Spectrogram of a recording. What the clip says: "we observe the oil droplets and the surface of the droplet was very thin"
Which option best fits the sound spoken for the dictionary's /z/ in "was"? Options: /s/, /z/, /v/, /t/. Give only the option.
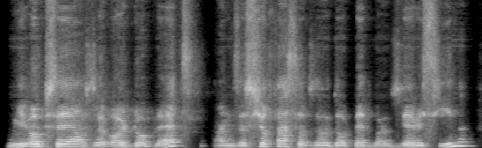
/z/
